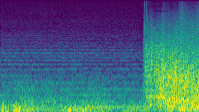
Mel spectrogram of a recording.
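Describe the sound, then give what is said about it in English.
A low, deep rumble of thunder from a lightning storm under a dark, cloudy sky rolls for a couple of seconds, then a sudden loud, crackling roar bursts in and fills the rest of the moment, powerful. “Now bolts of lightning shoot from a dark sky full of clouds.”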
